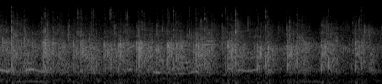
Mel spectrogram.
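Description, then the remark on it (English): A crowd claps steadily and enthusiastically in praise of the Lord, a dense, continuous wash of many hands applauding together with faint voices mixed in, sustained throughout at a moderate level. “Give the Lord a hand clap today.”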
